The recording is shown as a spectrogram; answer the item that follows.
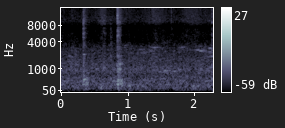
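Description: Near silence: room tone with two faint, sharp clicks, the first about a third of a second in and the second just under a second in.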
